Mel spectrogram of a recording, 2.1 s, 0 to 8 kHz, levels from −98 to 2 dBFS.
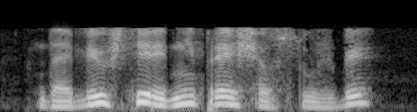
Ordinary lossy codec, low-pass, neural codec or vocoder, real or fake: AAC, 16 kbps; 7.2 kHz; none; real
